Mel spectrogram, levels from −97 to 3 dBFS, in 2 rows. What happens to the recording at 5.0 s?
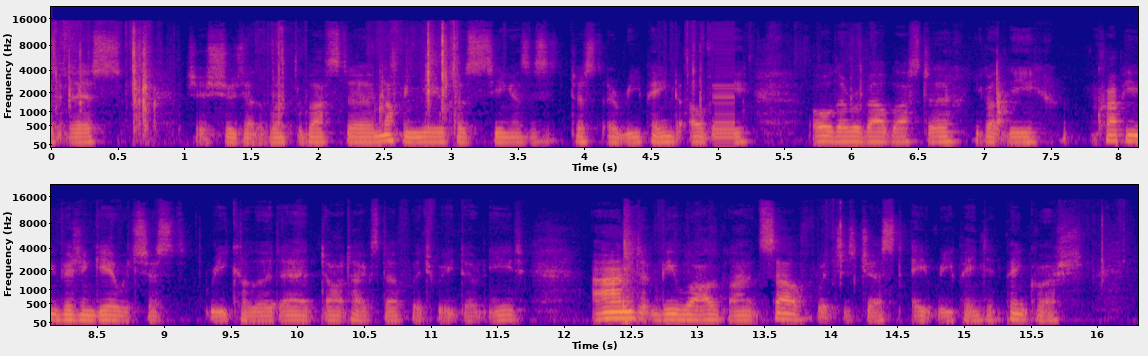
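At 4.98 s the audio locks into a system hang loop that lasts until 5.12 s. The machine stalled while the sound hardware kept replaying its ring buffer, so one 10 ms slice repeats 14 times and comes out as a steady buzz at 100 Hz, with about 150 ms of real audio lost. On a waveform it shows as an identical short shape tiled end to end. A spectrogram shows evenly spaced harmonics of 100 Hz in a flat block.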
